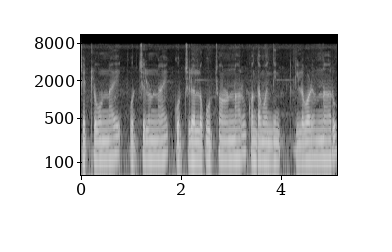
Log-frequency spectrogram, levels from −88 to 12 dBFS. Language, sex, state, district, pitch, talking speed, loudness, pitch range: Telugu, male, Telangana, Mahabubabad, 110 Hz, 115 wpm, -15 LUFS, 105-110 Hz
